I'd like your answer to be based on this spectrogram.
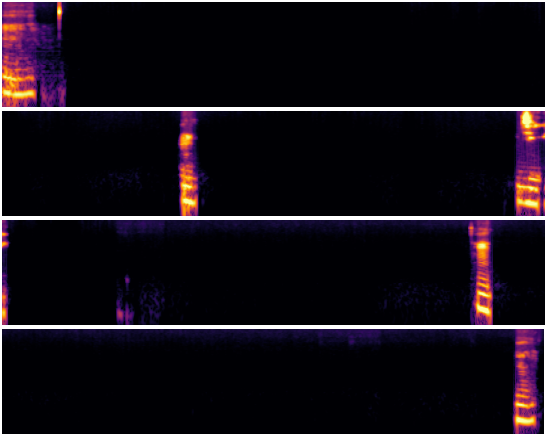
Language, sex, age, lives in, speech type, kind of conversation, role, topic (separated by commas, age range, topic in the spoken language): Hindi, male, 20-24, India, conversation, podcast, host, Kya aapke teachers ya mentors ne kabhi aapko failure se nikalne mein guide kiya hai, aur kaise?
